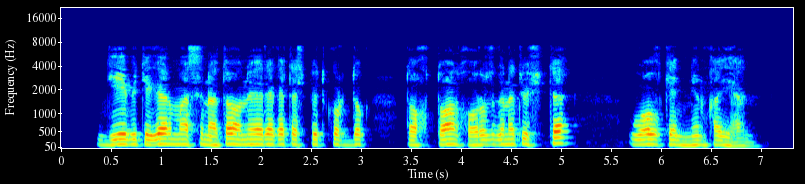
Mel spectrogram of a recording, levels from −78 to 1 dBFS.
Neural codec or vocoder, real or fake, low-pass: none; real; 7.2 kHz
